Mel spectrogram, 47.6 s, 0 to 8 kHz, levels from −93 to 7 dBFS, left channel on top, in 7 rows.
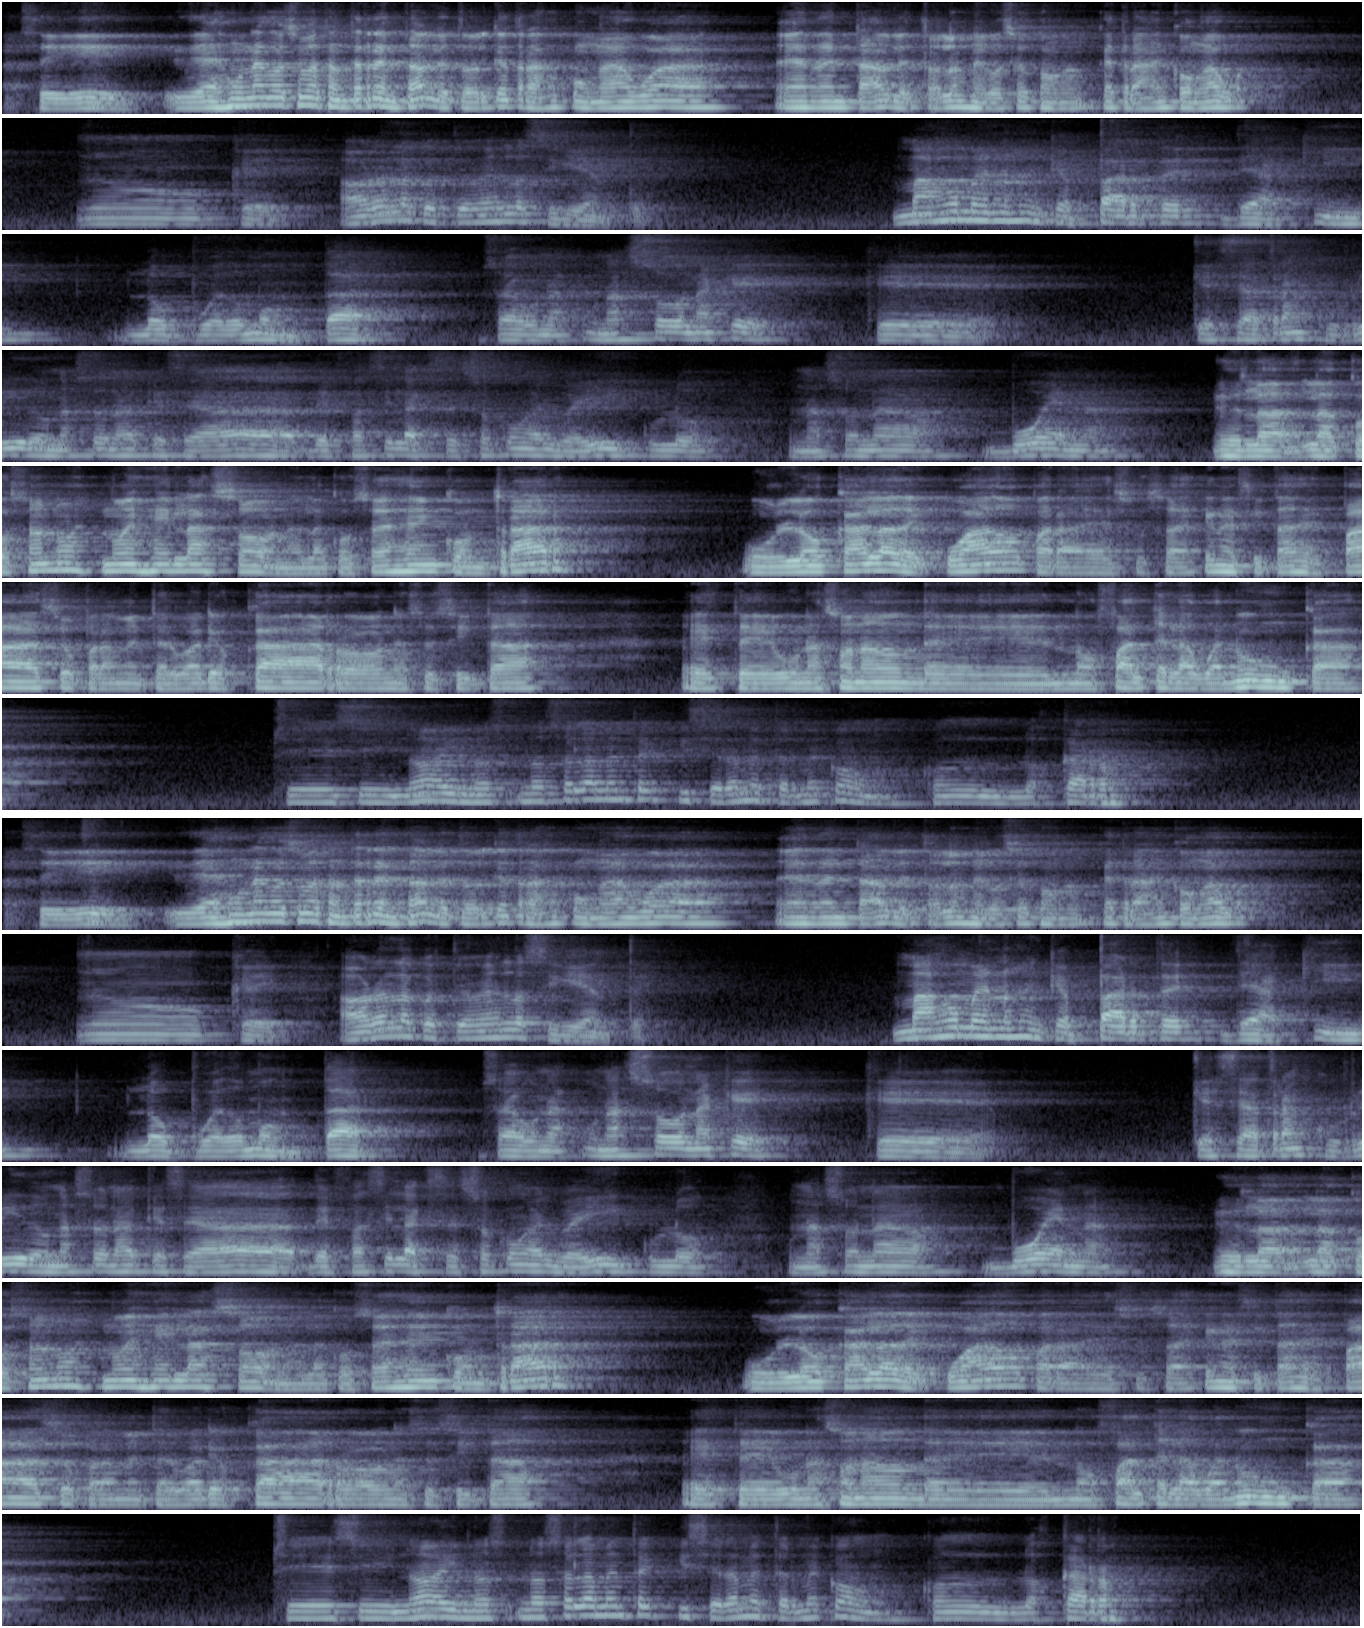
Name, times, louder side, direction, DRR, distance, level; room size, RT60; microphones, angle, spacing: voice 1, 0.0-3.6 3.9-6.2 26.5-30.1 30.9-36.7 37.0-40.8 46.3-46.4, left 3 dB, 30° left, 7 dB, 0.4 m, -25 dB
voice 2, 7.2-10.0 11.3-13.8 14.2-15.5 16.0-17.5 18.0-18.6 19.6-24.0 24.3-26.0 42.2-46.4, right 3 dB, 40° right, 8 dB, 0.5 m, -30 dB
11.0 x 4.2 x 4.4 m, 0.95 s
head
